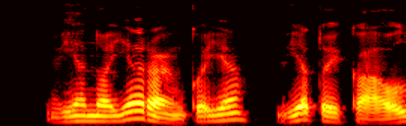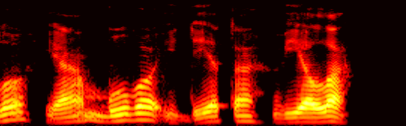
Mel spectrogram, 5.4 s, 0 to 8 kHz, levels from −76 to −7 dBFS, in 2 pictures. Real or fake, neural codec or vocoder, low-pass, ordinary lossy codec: real; none; 7.2 kHz; Opus, 24 kbps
